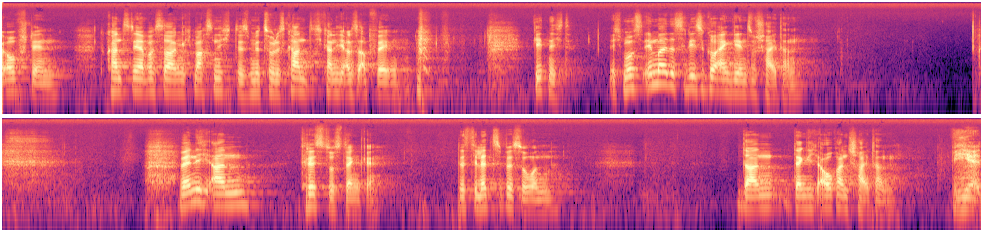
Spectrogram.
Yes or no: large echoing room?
yes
